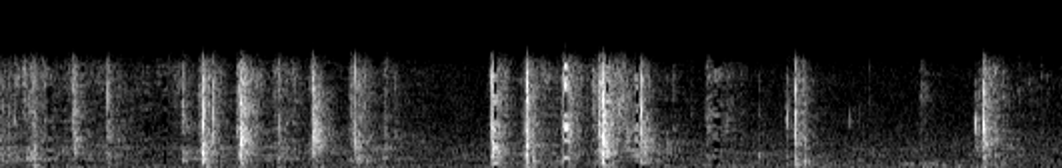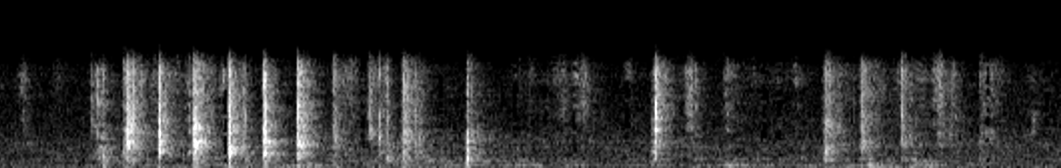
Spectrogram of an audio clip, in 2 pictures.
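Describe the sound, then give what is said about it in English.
An original Rider-Waite Tarot deck being shuffled while a video is recorded: crisp, papery snaps and flicks arriving in quick irregular bursts, with short pauses between clusters, and no one speaking. “I love doing my shuffling as I... Yeah, when I record the video.”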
